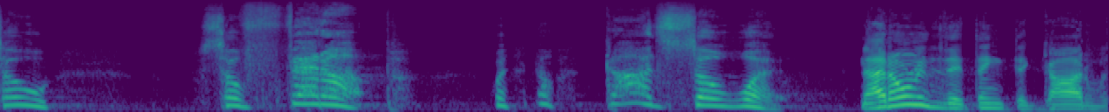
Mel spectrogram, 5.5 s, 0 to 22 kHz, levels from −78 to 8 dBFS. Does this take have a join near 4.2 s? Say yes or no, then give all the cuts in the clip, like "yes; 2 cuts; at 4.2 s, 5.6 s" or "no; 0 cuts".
yes; 1 cut; at 4.2 s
